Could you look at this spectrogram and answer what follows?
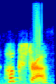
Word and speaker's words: Hoekstra: So, how you pronounce the company? Hoekstra.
